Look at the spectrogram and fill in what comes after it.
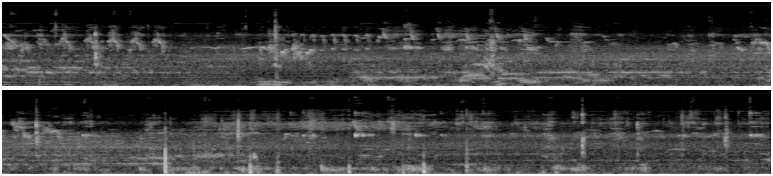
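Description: Small birds chirping and twittering continuously, with a few short knocks around the middle.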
